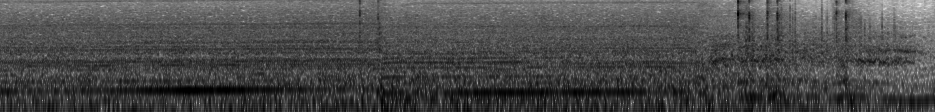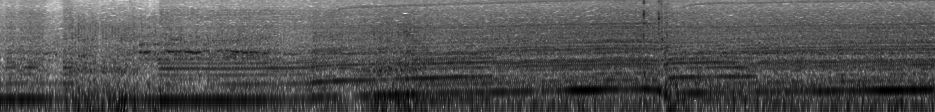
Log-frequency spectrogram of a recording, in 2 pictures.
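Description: A racing car engine roars steadily, its pitch dropping as it slows and rising again as it speeds up.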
